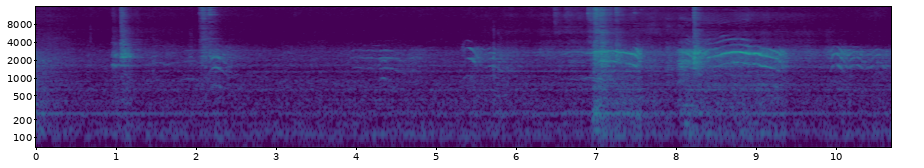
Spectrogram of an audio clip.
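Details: Newborn puppies in an incubator at Lafayette Road Veterinary Hospital, Indianapolis, Indiana, among seven just delivered by a vet. Faint early squeaks, then louder high arching whines near the end over a steady low hum.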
